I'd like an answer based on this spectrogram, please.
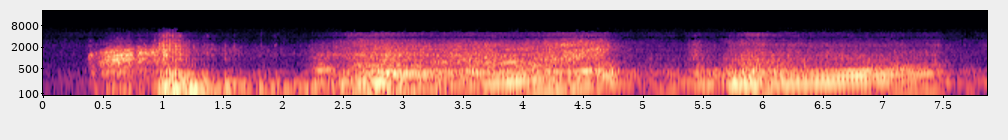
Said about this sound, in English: Boy, that cosmic surface car is really roaring. That's because it's supercharged with super fuel.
